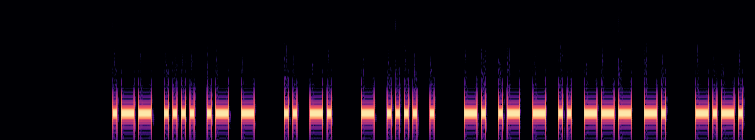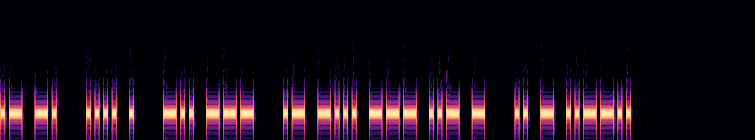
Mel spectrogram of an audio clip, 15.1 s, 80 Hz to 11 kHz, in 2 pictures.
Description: Morse code, heard as a keyed tone, about 28 wpm, 700 Hz. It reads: WHAT IN THE NATION CAN HE DO ABOUT IT?
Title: Sentences from Top 1000 Words - Review Part 6 - 28wpm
